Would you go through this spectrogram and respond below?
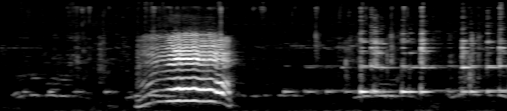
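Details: Sheep on a farm in Telangana giving one loud, drawn-out bleat lasting about a second, rich and wavering, followed by clinking metallic bell tones and faint background bleating.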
